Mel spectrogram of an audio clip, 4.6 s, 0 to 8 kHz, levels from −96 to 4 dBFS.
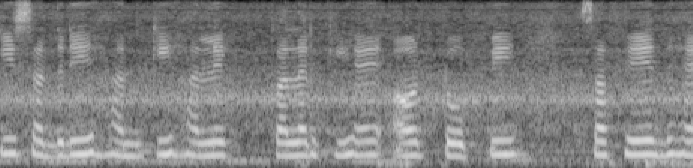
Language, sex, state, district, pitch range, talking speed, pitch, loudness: Hindi, female, Uttar Pradesh, Lucknow, 235-255 Hz, 130 wpm, 245 Hz, -16 LUFS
